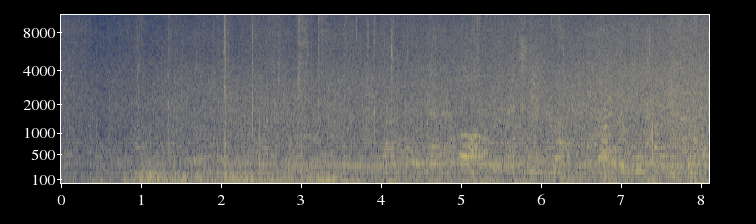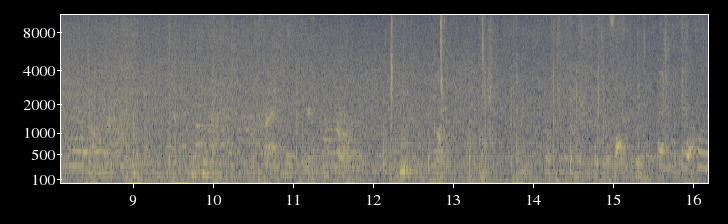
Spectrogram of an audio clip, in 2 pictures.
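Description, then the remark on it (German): Steady rain patters and hisses evenly on the Getreidegasse, a street in Salzburg, Austria, continuous throughout, with faint murmuring voices of passersby and scattered clatter in the background. “Als ich da gestern bei noch mehr Regen unterwegs war, da äh, war es relativ gemütlich.”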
